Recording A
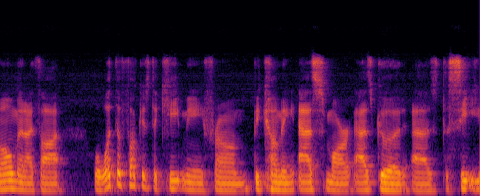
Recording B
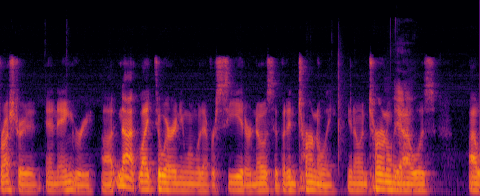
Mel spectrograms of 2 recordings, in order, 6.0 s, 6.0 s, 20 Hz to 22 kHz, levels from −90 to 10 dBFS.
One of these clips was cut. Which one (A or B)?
B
